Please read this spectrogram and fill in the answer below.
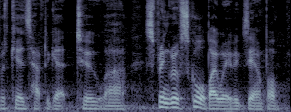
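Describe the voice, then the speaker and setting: Somewhat breathy, a man speaks at a moderate pace with a fairly low pitch. His pitch variation is ordinary. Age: 60s. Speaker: public commenter. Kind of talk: public comment at hearing. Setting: podium at public meeting. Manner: halting, many filler words.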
